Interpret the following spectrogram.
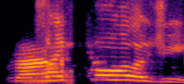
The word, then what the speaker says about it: psychology: me man yes uh in psycho psychology why do we have to put p it's psychology not ah the spelling is like that okay p is silent so you have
